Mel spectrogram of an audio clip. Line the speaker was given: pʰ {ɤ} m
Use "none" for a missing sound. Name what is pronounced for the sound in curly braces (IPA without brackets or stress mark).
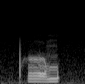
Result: ɤ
